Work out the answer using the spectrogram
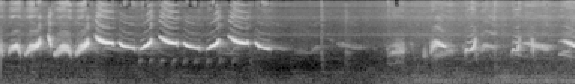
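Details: Chinese hwamei in high 'cao cầu' song, giving a rapid series of loud, clear, looping whistled notes repeated about twice a second. After a brief pause, more varied warbled whistles follow over faint background noise.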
